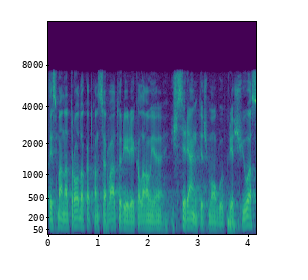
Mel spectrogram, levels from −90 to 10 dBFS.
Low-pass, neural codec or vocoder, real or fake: 7.2 kHz; none; real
